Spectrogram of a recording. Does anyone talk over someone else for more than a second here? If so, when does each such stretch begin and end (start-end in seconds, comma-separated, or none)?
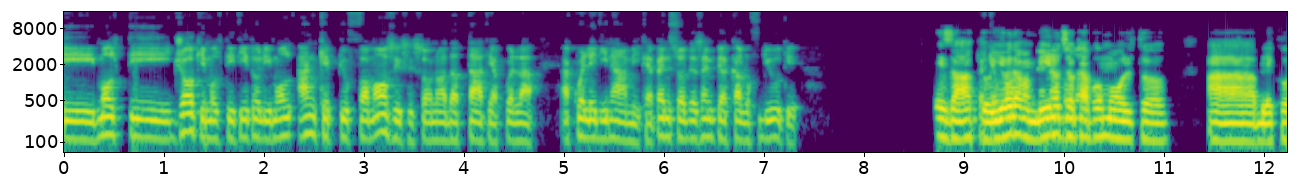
9.1-10.5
